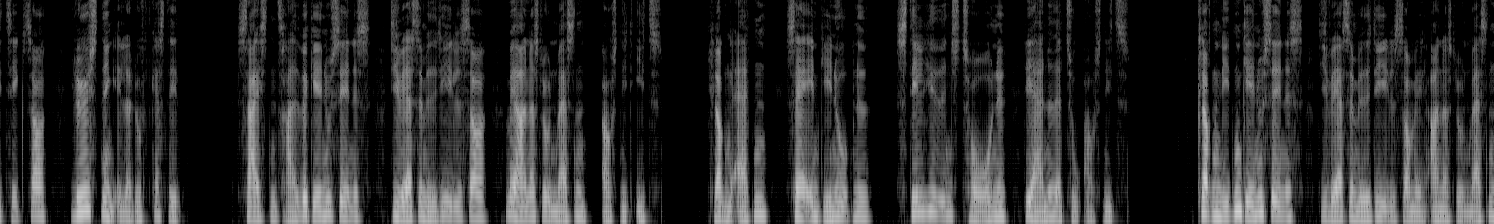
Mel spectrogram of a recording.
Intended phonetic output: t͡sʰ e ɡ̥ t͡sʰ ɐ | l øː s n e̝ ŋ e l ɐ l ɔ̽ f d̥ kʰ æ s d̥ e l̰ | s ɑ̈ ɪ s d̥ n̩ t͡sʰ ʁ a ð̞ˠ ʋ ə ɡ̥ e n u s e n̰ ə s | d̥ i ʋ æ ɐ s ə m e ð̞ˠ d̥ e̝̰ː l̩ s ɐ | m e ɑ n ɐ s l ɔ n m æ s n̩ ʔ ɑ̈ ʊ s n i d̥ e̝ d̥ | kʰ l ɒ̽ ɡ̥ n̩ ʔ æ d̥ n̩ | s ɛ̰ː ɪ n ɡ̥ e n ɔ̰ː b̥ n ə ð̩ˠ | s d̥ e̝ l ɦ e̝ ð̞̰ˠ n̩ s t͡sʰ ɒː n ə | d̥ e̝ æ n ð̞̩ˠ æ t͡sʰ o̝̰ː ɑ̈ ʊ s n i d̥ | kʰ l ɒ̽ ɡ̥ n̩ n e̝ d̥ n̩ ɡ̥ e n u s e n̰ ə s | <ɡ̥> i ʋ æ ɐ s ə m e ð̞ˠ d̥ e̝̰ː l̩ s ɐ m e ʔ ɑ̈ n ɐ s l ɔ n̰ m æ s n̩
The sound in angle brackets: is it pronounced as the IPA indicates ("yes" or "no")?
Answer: no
